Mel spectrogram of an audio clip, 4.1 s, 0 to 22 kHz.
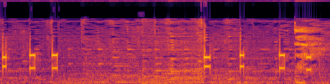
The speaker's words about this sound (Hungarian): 8962-vel végződik, de visszahívom. Most már nem mutasd a négyes, mert hívunk.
